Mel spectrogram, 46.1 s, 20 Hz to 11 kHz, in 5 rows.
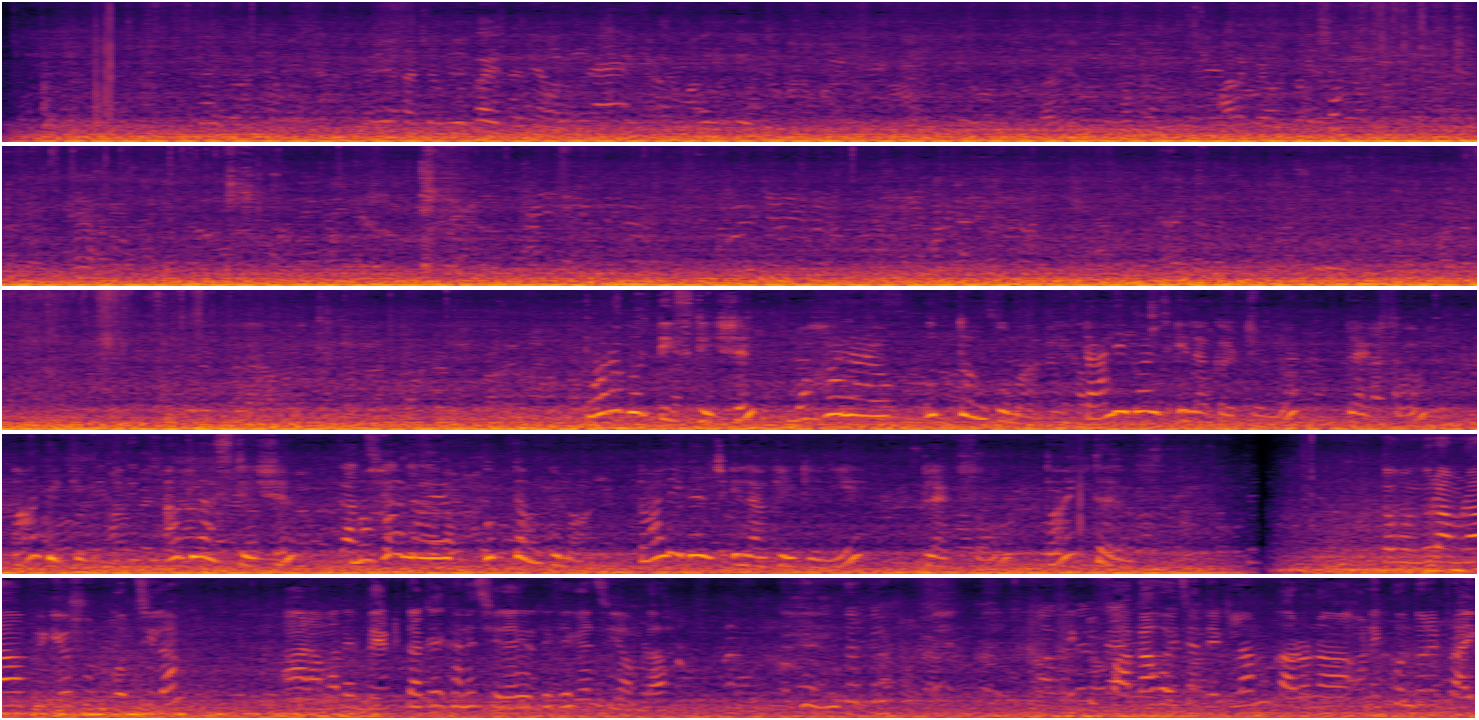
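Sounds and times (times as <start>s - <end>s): metro train rumbling: 0.0s - 46.0s
passengers' voices: 0.0s - 46.0s.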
